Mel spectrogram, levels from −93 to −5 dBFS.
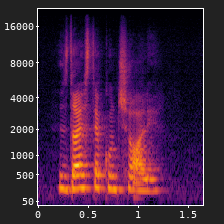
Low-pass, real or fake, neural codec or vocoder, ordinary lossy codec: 19.8 kHz; fake; autoencoder, 48 kHz, 128 numbers a frame, DAC-VAE, trained on Japanese speech; none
